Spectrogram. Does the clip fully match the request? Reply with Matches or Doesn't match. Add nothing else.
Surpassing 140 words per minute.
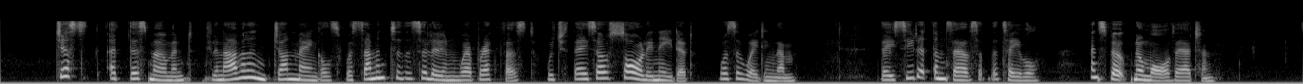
Matches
